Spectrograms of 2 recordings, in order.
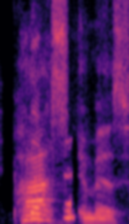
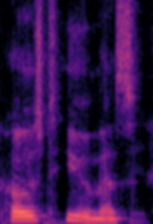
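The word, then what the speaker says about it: posthumous: But my point is postumous, not posthumis. We don't pronounce those words separately. It's posumous.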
